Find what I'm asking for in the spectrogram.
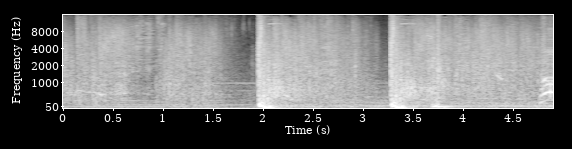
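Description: Two sharp, loud gunshots from a horror video game, each a sudden blast with a lingering tail, fired a little over a second apart against a low rumbling ambient background.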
